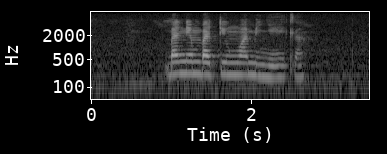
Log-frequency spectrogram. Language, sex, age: Southern Sotho, female, 21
